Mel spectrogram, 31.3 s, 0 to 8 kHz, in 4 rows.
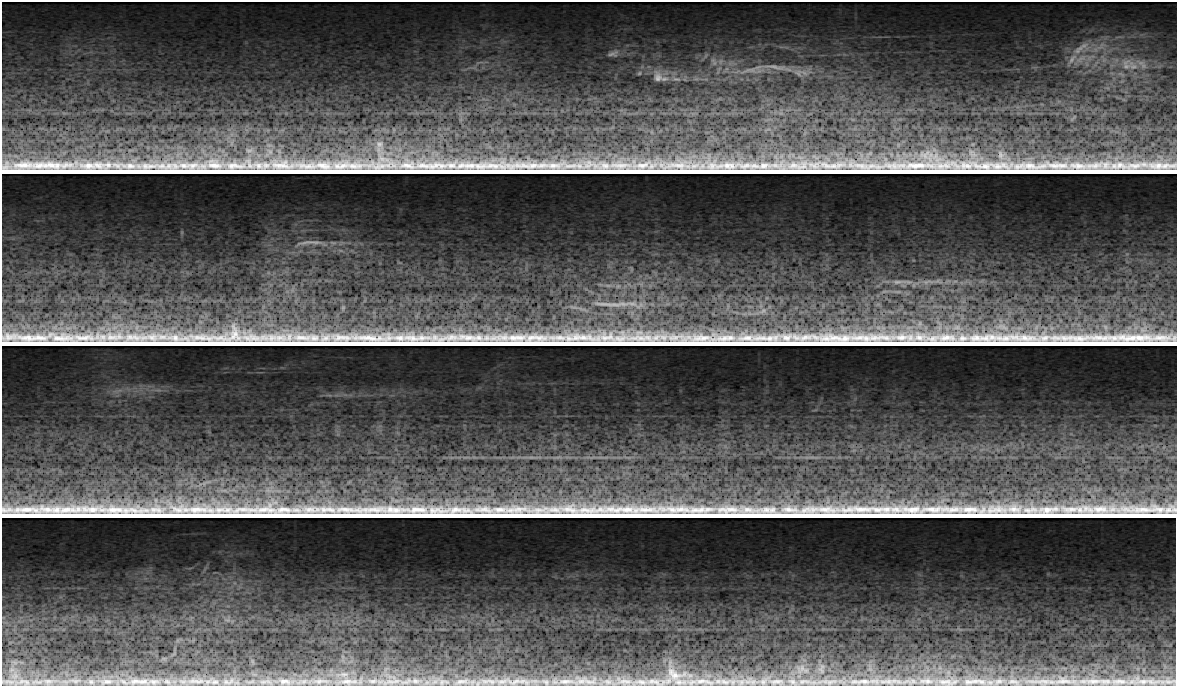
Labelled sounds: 3.9	6.0	killer whale, southern resident, 0.65 to 4.6 kHz
7.0	7.7	killer whale, southern resident, 1.4 to 5.2 kHz
9.5	10.2	killer whale, southern resident, 0.92 to 3.4 kHz
17.0	18.4	killer whale, southern resident, 1.7 to 7.5 kHz

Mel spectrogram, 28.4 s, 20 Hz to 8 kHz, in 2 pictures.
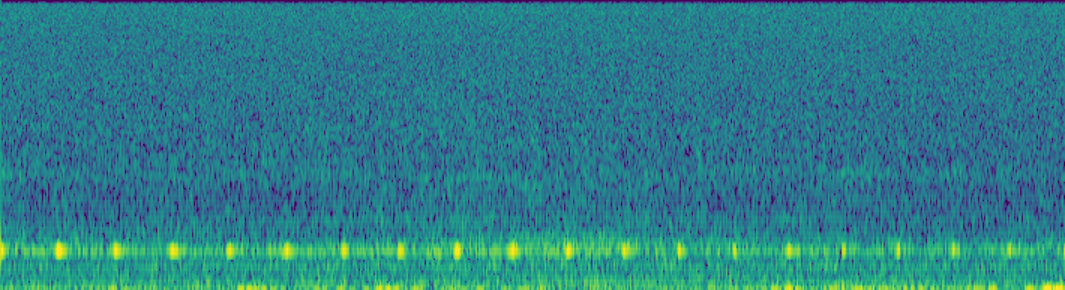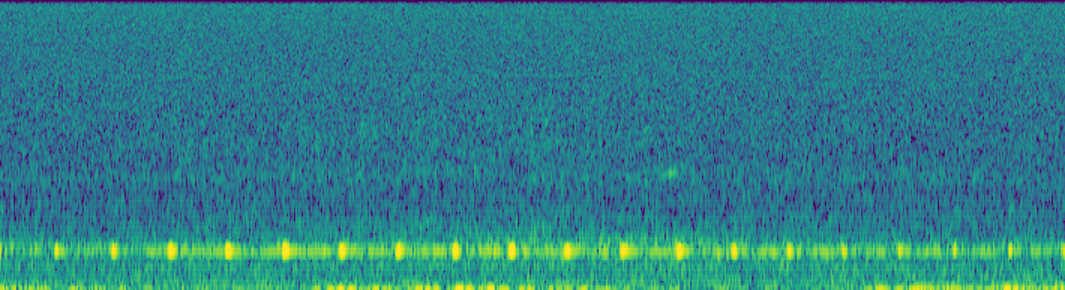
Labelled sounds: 23.0	23.3	humpback whale, 1.2 to 1.4 kHz

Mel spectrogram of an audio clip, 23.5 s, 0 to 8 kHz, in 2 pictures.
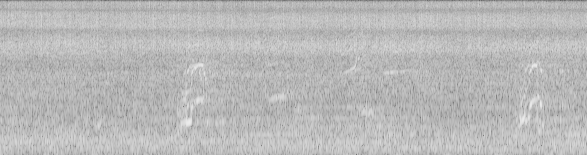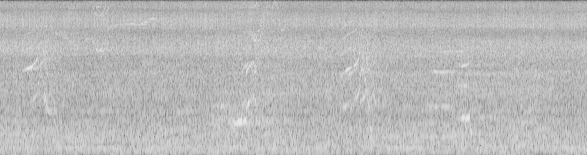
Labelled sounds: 3.5	4.2	killer whale, 0.33 to 5.4 kHz
5.3	5.8	killer whale, 0.74 to 5.8 kHz
6.8	8.6	killer whale, 0.35 to 5.0 kHz
10.3	10.9	killer whale, 0.30 to 3.5 kHz
12.1	12.9	killer whale, southern resident, J pod, call S01, 0.30 to 8.0 kHz
13.6	15.2	killer whale, 2.7 to 8.0 kHz
16.1	17.6	killer whale, 0.41 to 8.0 kHz
18.5	19.3	killer whale, 0.30 to 8.0 kHz
20.2	21.3	killer whale, 0.26 to 3.4 kHz

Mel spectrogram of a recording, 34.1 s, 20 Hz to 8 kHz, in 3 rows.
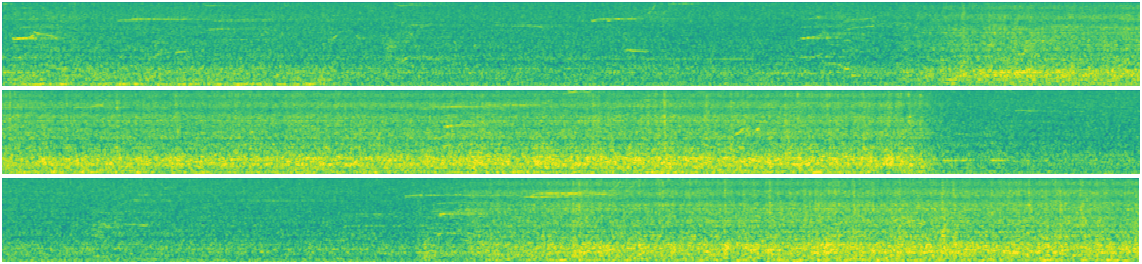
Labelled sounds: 0.0	0.5	killer whale, southern resident, 2.0 to 2.6 kHz
27.0	27.5	killer whale, southern resident, 1.9 to 3.1 kHz

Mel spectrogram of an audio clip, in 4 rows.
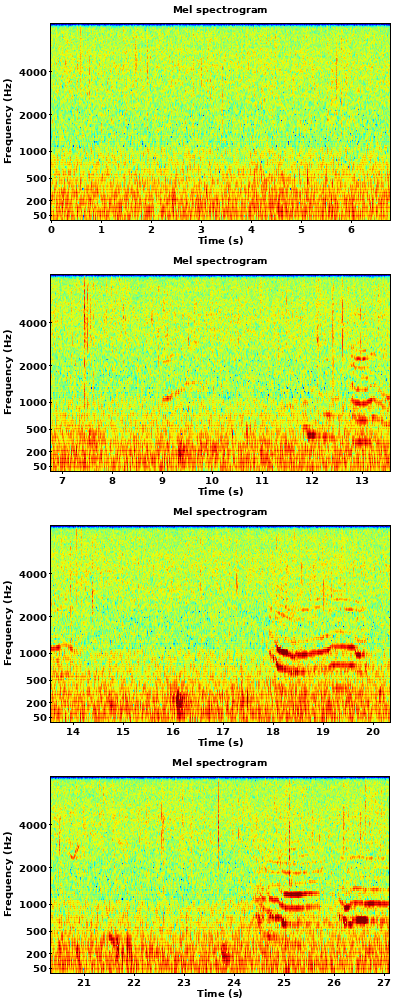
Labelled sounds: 9.0	9.6	humpback whale, 1.0 to 1.5 kHz
12.8	14.1	humpback whale, 0.91 to 2.5 kHz
17.9	19.8	humpback whale, 0.78 to 2.8 kHz
20.7	21.0	humpback whale, 2.3 to 2.9 kHz
24.4	25.7	humpback whale, 0.78 to 1.5 kHz
26.1	27.0	humpback whale, 0.88 to 2.4 kHz

